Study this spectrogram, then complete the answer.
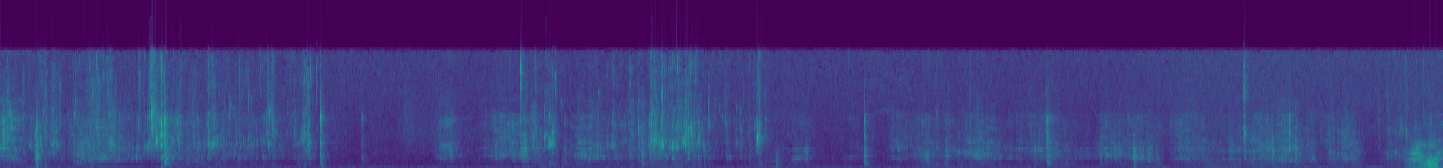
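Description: Milk stirred in a pot on the stove for chicken corn chowder, soft intermittent swishing and scraping close by over a steady low hum, with occasional light clinks.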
